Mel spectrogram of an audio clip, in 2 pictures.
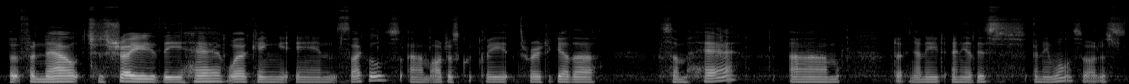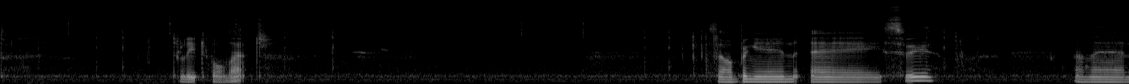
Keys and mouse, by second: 2.3-4.2 middle drag, 4.5 middle click, 6.5 middle click, 8.9 a, 9.6 b, 10.6 b, 11.6 b, 12.7 b, 13.3 x, 15.3 click, 16.1 click, 17.4 middle click, 18.3 shift+a.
